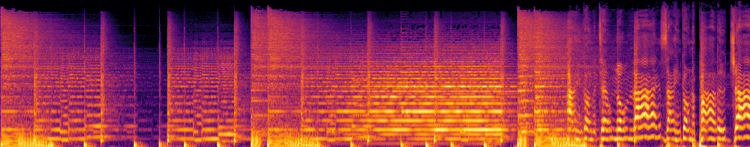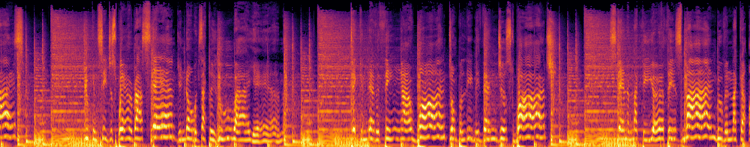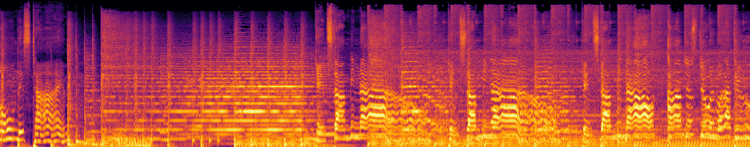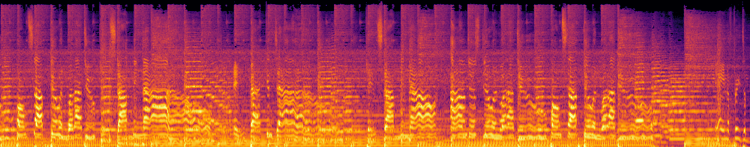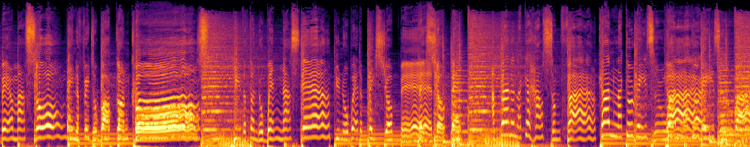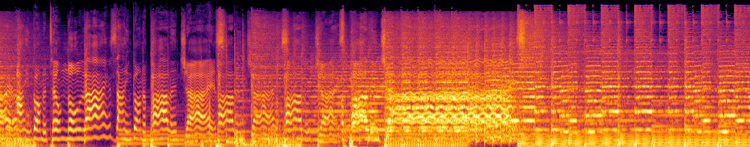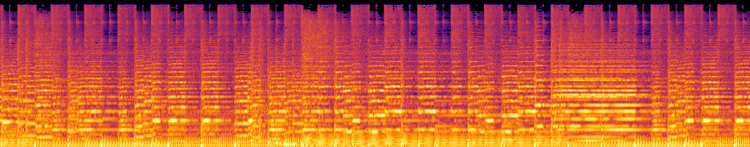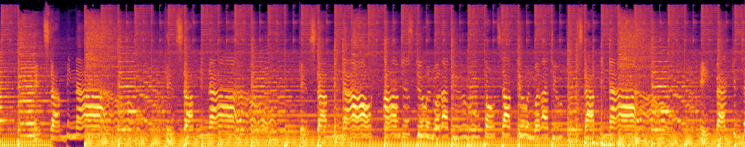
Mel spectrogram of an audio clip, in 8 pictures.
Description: Voicing TTB Instrumental combo Genre Rock
Mid-tempo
